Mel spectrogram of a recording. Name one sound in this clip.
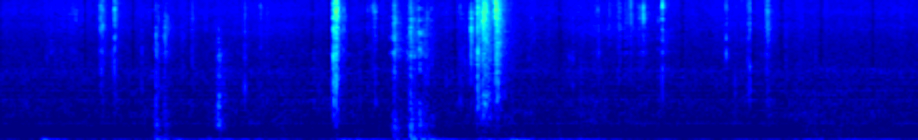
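Plastic wrapping crinkles and tears as a pack is opened.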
